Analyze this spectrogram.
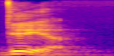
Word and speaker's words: do you: So we heard that do you, they pronounce it just like do ya.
